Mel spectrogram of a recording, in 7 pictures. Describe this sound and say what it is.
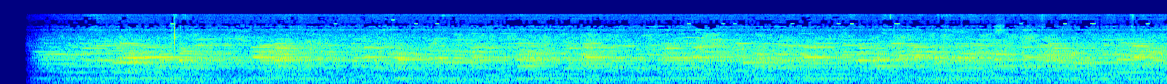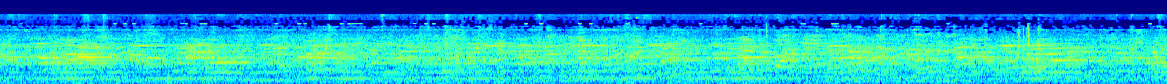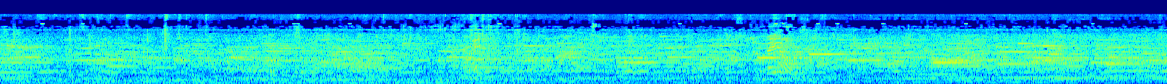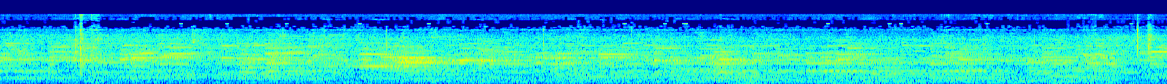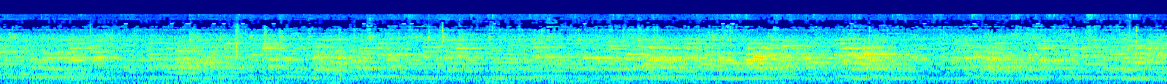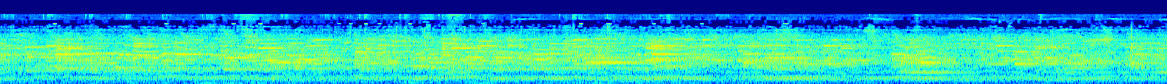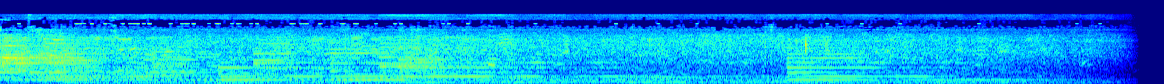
Bells-Church in St Augustine
Church bells in St. Augustine Florida with street noise in the background.
church, bells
